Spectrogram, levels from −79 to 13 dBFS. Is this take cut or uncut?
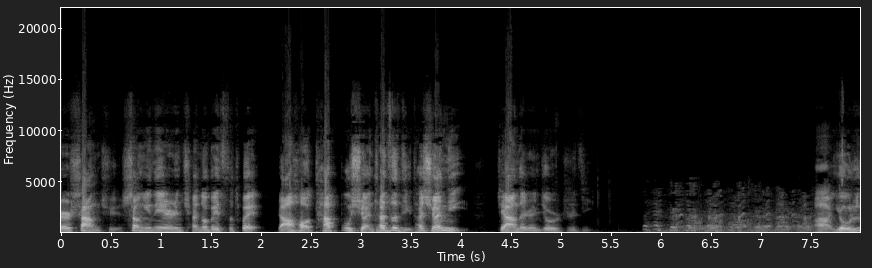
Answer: cut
